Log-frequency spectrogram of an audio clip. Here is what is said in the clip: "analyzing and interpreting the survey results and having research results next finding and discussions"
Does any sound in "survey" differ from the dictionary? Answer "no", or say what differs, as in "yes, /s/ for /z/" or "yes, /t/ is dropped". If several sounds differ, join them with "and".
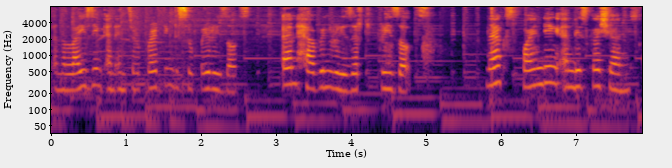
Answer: yes, /p/ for /v/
